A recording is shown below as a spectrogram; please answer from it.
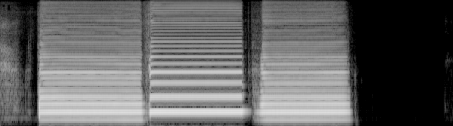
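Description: Alto saxophone playing three held notes in an octave exercise: a low note, the same note an octave higher, then the low note again. Each note lasts a little over a second, and the playing stops just before five seconds in.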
